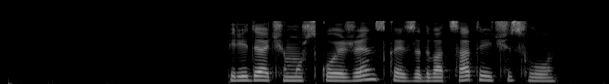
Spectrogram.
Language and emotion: Russian, neutral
